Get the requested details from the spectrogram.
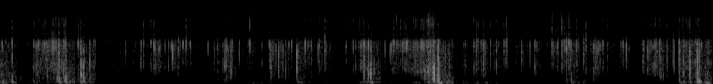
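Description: Long painted nails scratch and tap across a flat sheet of clear plastic bubble wrap. Bright, crinkly scratching and crackling comes in bursts of rapid clicks, separated by brief quiet pauses, with little low end.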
